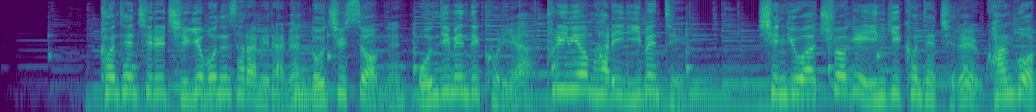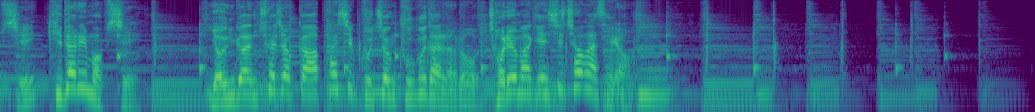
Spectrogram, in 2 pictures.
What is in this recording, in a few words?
Korean promos; coreano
